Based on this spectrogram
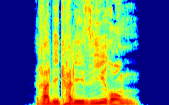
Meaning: radicalization
- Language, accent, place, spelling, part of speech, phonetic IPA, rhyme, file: German, Germany, Berlin, Radikalisierung, noun, [ʁadikaliˈziːʁʊŋ], -iːʁʊŋ, De-Radikalisierung.ogg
